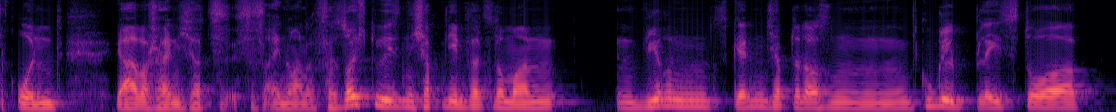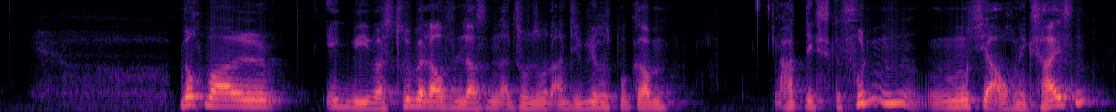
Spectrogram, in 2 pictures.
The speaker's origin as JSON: {"language": "German", "town": "Frankfurt", "region": "Hesse", "country": "Germany", "said": "ich kenne Landsberg vom Eishockey, weil als Frankfurter kennt man das, äh, kennt man Landsberg"}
